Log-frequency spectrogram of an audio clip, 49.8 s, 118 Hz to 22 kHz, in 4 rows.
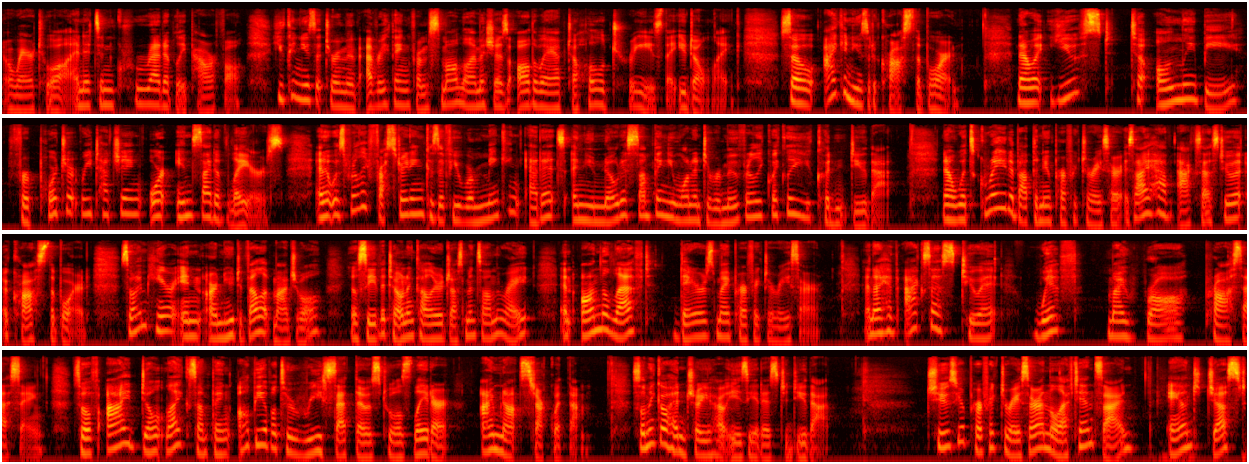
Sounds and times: Speech: 0.0 - 9.6, 10.2 - 45.6, 46.6 - 49.8.

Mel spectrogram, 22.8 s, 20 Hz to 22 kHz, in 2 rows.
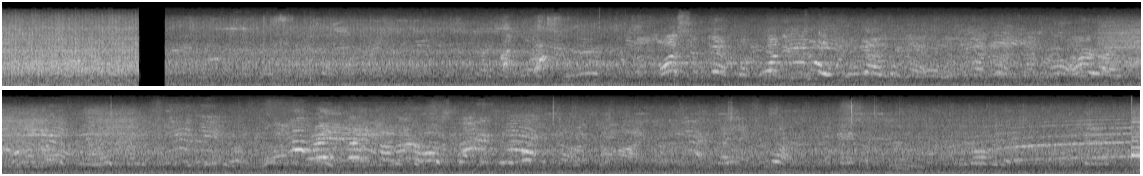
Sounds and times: Truck: 0.0 - 22.7
Speech: 1.7 - 21.6.

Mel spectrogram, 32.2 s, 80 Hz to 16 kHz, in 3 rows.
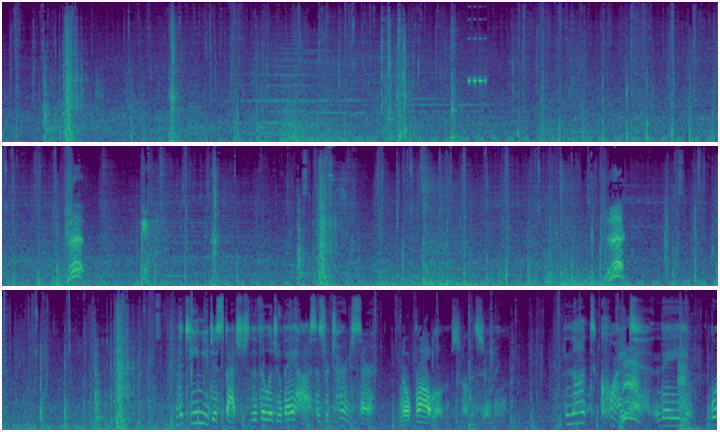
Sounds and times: Run: 0.0 - 11.7, 16.2 - 24.2, 29.0 - 30.5
Music: 0.0 - 27.2.

